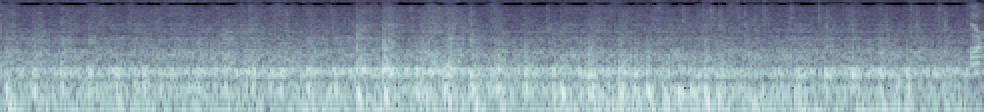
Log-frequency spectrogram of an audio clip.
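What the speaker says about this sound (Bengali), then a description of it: "আমাদের ট্রেন এখন ক্রস করছে মুন্ড্রো আইল্যান্ডস।" A passenger train running from Kottayam to Trivandrum past Munroe Island, Kerala, makes a steady, loud rumble with a rhythmic clatter of wheels on rails throughout, heard from on board with no voices.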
